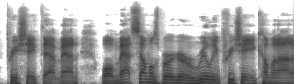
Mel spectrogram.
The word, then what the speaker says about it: Semelsberger: Yeah, Semelsberger. People get caught up they go Semelsberger, and then it sounds weird. So you just say it fast. Semelsberger. Right. Semelsberger.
